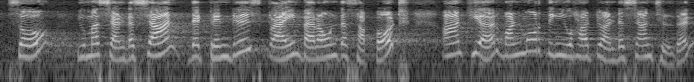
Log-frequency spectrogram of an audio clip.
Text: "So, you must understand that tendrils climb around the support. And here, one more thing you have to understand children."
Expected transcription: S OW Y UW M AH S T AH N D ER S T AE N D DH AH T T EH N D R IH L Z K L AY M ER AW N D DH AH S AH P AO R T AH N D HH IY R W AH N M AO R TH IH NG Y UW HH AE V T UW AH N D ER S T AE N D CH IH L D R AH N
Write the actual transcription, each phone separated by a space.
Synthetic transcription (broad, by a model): S OW Y UW M AH S T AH N D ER S T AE N D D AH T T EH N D IH L S K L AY M ER AW N D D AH S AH P AO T T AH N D HH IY R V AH N M AO R T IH NG Y UW HH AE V T UW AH N D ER S T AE N D CH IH L D R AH N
